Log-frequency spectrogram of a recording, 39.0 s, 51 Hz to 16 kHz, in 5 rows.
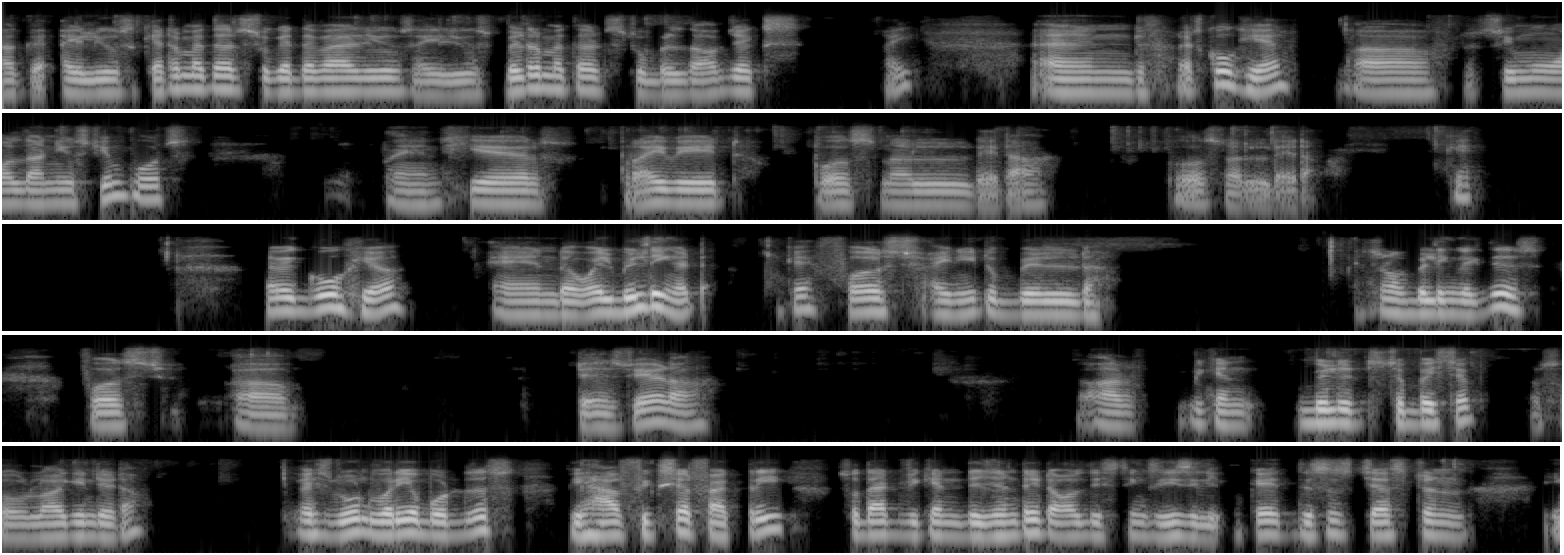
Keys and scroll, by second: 0.5 Return, 3.2 Return, 7.9 ctrl+alt+o, 12.7 Return, 32.1 Return, 38.3 Return.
